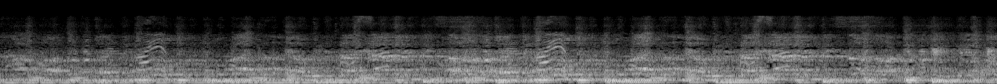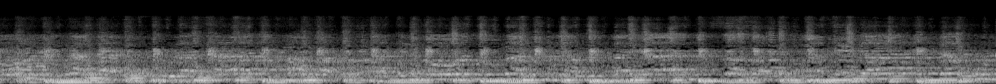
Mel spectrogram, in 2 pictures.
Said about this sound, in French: c'est le cortège funèbre, ils vont aller le mettre en terre là.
